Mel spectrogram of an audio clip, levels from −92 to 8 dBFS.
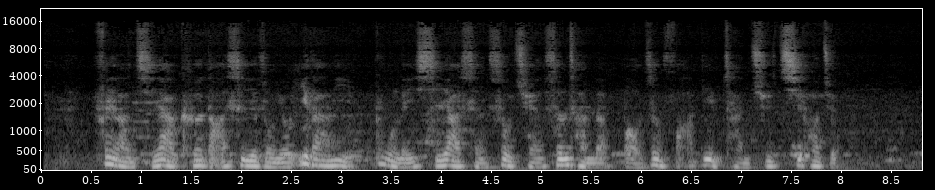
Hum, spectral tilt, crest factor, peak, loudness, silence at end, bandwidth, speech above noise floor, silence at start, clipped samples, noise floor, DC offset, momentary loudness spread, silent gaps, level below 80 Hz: none; -6.5 dB/octave; 16 dB; -12 dBFS; -29 LUFS; 0.3 s; 15.5 kHz; 28 dB; 0.2 s; under 0.1%; -55 dBFS; under 0.1%; 9 LU; none; -56 dBFS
